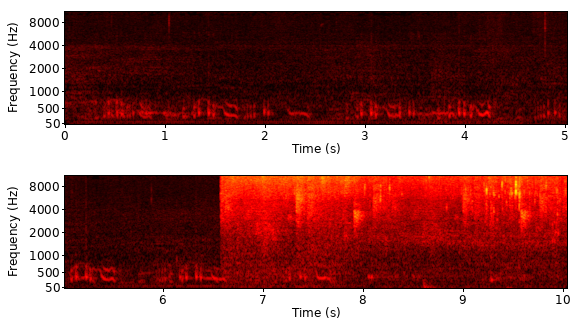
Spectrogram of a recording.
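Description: Pigeons cooing in a low warbling run. About six and a half seconds in, a steady hiss of rain with scattered drips cuts in suddenly.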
